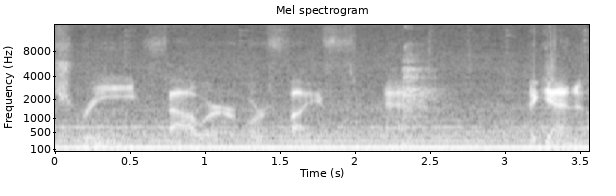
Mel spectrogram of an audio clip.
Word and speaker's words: tree: or air traffic controller say tree power or fight even though even though by the book that is the correct radio pronunciation of three three yeah what's less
